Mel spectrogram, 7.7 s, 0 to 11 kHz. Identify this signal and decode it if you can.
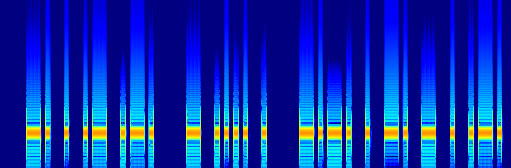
Morse code, heard as a keyed tone, about 17 wpm, 700 Hz. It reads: NEAR THE CENTER
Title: Sentences from Top 1000 Words - Review Part 2 - 17wpm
